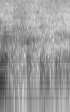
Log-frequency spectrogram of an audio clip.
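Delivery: hushed voice. Voicing Alan's crew reacting to the situation: whispering. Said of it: "they're, like, whispering".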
